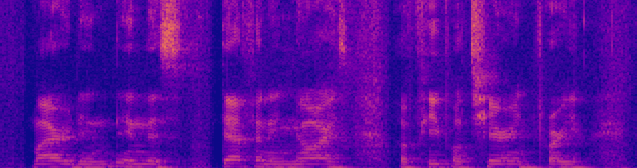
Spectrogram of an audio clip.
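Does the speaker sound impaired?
Yes: Parkinson's disease; degenerative nervous system disorder, about 18 years since diagnosis; still cycling, balance problems, reduced control of body functions, tasks take much longer.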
